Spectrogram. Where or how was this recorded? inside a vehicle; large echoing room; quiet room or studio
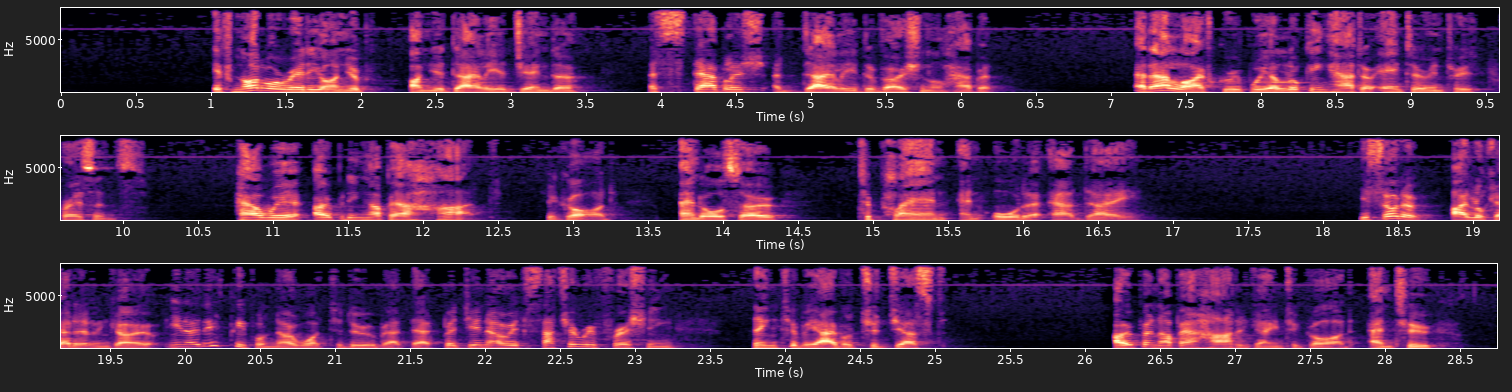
large echoing room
